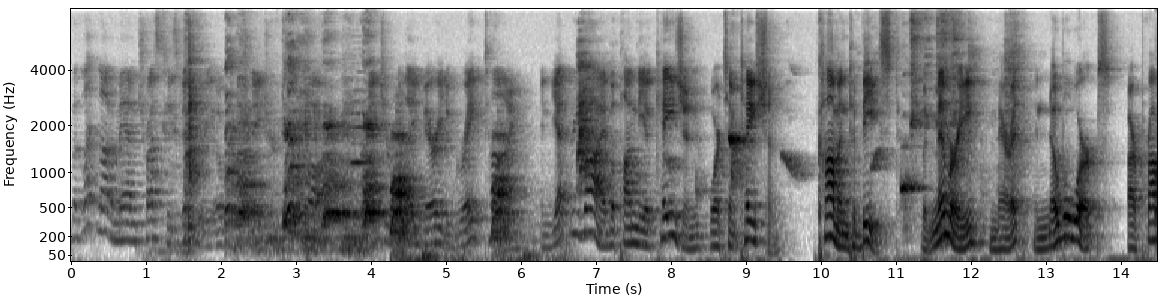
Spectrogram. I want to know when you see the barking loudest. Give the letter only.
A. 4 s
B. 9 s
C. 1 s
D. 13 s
A.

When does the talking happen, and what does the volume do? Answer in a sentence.
The talking can be heard from 0.0 to 14.4 s, getting louder.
